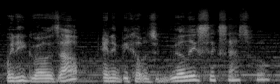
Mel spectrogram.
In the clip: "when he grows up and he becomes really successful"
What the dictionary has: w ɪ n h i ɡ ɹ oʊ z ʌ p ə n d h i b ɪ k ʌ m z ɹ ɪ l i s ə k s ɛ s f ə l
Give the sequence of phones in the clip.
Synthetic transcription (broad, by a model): w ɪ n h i ɡ ɹ oʊ z ʌ p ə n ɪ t b ɪ k ʌ m z ɹ ɪ l i s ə k s ɛ s f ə l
